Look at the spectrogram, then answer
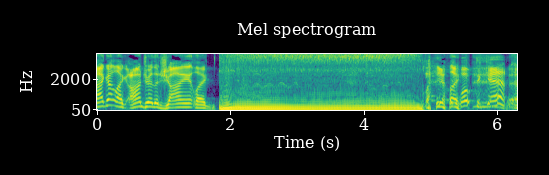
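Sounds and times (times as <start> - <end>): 
speech: 0.0 - 1.9, 4.9 - 6.2
voice imitating a loud fart with a buzzy raspberry: 1.8 - 5.0
laughter: 2.2 - 3.1, 3.8 - 6.2.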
